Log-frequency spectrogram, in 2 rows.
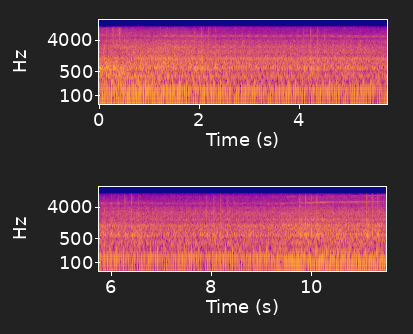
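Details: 2022 Freightliner Cascadia with DD15 diesel at idle: steady, heavy knock of nearly four beats a second, traced to spun rod bearings.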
